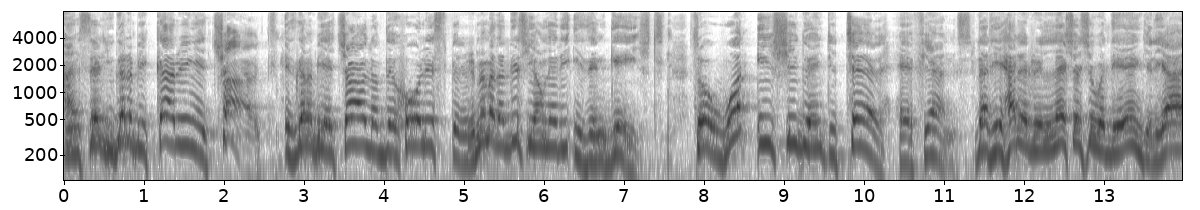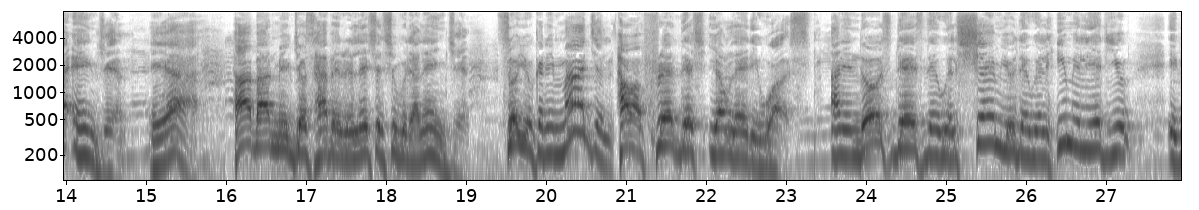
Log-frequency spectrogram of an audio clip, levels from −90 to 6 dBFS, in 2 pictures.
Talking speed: 165 wpm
